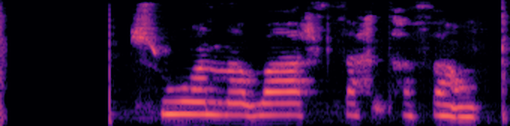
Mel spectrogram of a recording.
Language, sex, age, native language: Icelandic, male, 6, Icelandic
